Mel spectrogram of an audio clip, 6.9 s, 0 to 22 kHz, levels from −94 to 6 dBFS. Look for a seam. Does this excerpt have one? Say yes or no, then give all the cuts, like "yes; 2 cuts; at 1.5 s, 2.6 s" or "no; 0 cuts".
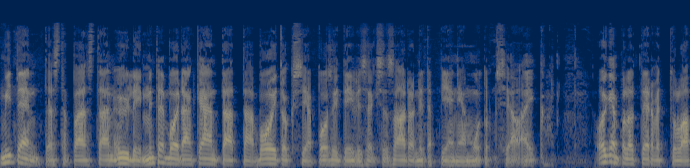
no; 0 cuts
